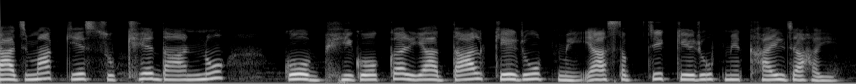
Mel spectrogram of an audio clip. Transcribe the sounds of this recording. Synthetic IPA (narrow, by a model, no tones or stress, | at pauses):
ɾaːd͡ʒmakesʊkʰed̪aːnõ | kobʱiɡokəɾjad̪aːlkeɾuːpmẽjasəb̚d͡ʒikeɾuːpmẽkʰaːɪld͡ʒaɦəi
